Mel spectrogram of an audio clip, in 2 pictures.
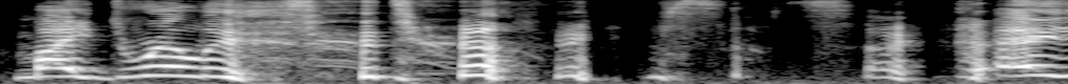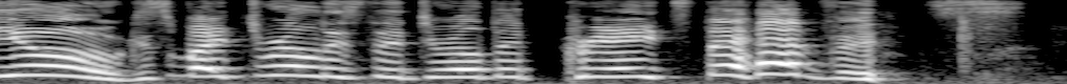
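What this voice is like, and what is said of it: Joey Wheeler impression, Brooklyn dialect. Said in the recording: “I lose a little bit of Joey every single impression ... saying things in a, like with a Brooklyn dialect, not even an accent”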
